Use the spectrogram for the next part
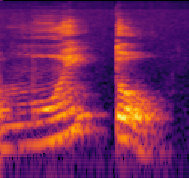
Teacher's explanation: o som que eu falei mais forte é o ó eu demorei mais nele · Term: decrescente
